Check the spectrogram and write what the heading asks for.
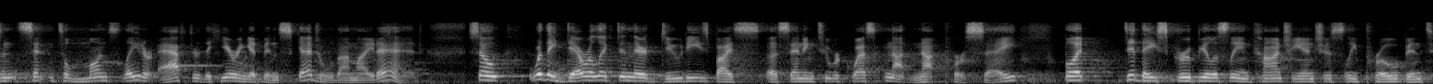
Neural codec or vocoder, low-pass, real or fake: codec, 16 kHz, 0.9 kbps, LongCat-Audio-Codec; 7.2 kHz; fake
